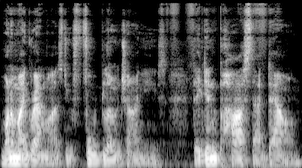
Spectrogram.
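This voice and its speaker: Fairly slow and low-pitched, a man speaks with vocal fry, ordinary pitch variation, and a dark, mellow tone. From Singapore, Eurasian upbringing. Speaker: rapper. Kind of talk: casual track commentary. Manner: animated, casual with many fillers.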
